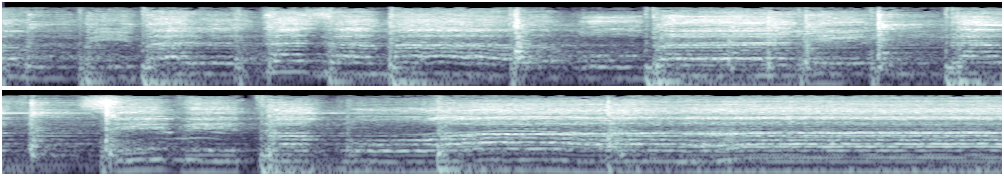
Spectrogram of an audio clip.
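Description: Arabic Islamic nasheed sung by a male chorus over a steady hand-percussion beat. About six seconds in the drums stop, and the voices hold one long closing chord.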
